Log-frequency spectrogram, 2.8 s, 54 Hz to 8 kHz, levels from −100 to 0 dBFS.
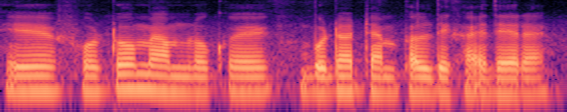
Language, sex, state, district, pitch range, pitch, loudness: Hindi, male, Arunachal Pradesh, Lower Dibang Valley, 130-135 Hz, 130 Hz, -18 LUFS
